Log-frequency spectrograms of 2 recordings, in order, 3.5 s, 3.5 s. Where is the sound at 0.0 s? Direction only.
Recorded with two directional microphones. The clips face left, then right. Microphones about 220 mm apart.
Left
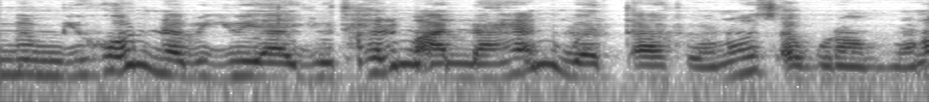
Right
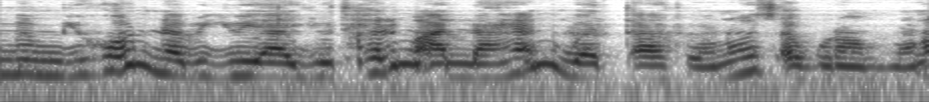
45° right (ahead or behind).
